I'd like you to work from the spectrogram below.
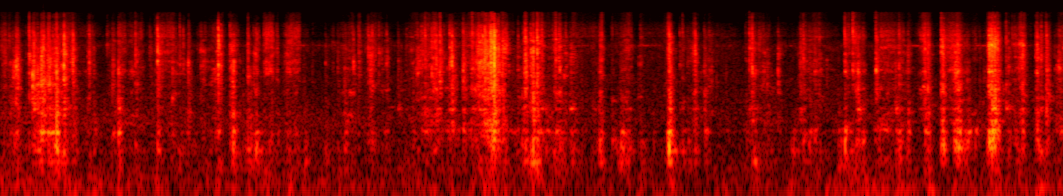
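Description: A craft piece being trimmed along a marked edge, giving quiet, close rasping and scraping strokes in irregular bursts with brief pauses between them.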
